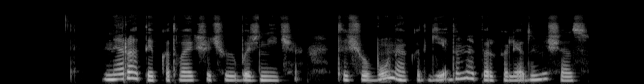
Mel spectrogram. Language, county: Lithuanian, Vilnius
